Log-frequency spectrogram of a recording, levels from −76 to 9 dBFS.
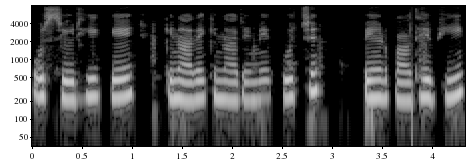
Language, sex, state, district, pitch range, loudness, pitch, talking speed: Hindi, female, Chhattisgarh, Balrampur, 215-240 Hz, -17 LUFS, 225 Hz, 110 wpm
